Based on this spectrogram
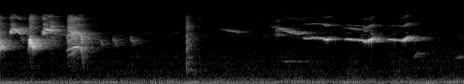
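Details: White-rumped shama singing a "Panji Semerang" style song: rich whistled and chattering phrases, a burst of harsh notes, then long sliding whistles and a sustained warbling trill.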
